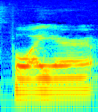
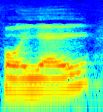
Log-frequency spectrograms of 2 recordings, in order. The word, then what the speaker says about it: foyer: the marble that's in Bertha's foyer or foyer, depending on, of course, the American or European pronunciation.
